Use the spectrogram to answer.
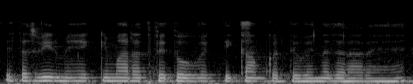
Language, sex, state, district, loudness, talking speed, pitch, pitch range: Hindi, male, Bihar, Begusarai, -30 LUFS, 215 wpm, 150 Hz, 145-155 Hz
